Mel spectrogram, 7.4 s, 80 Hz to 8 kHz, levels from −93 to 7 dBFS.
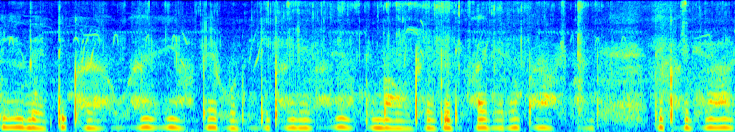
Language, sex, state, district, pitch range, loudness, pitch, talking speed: Hindi, female, Bihar, Gopalganj, 180-190 Hz, -26 LUFS, 185 Hz, 230 wpm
